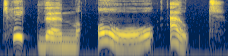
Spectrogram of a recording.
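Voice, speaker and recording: A woman voicing a wise old man in a children's storybook, pondering and deliberate, drawing out the words. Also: fairly low pitch, big pitch swings, a little mellow, dry recording, full character voice. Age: older. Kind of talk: children's storybook read-aloud.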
